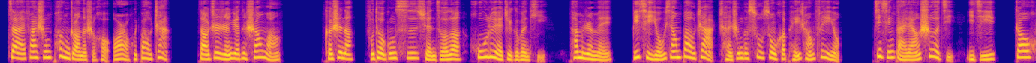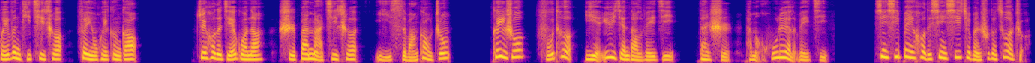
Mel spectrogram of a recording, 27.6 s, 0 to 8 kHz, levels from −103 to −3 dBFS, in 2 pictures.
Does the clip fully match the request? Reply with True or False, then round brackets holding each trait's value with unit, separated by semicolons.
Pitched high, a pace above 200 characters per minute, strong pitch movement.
True (215 Hz; 270 characters per minute; 6.1 semitones)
